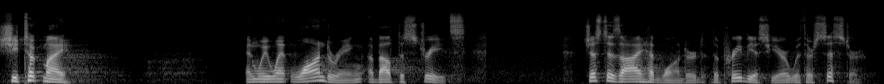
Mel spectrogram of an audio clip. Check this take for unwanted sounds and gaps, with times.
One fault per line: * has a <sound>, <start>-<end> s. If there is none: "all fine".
all fine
